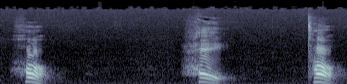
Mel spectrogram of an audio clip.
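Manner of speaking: Ho, Hey, To said cleanly with breathy h; Greek articles. Shown as a demonstration. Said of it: "three different forms of the definite article".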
